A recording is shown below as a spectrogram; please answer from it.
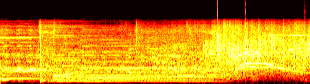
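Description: Live band of acoustic guitar, keyboard and drums holding a final chord, with one hit a little under a second in; the chord rings and stops about four seconds in, giving way to crowd noise and voices in a large hall.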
